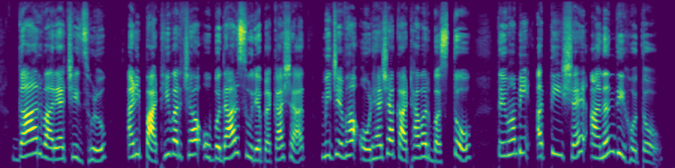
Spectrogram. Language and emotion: Marathi, happy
